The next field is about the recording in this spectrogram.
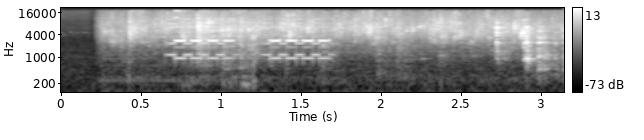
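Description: A telephone rings in two short, warbling bursts over a steady background hiss, with no voices.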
